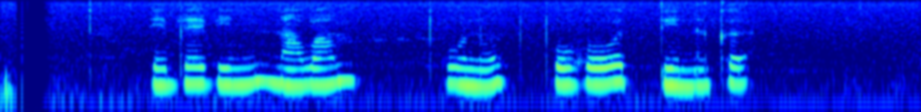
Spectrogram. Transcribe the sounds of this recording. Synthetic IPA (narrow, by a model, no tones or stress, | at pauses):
ebæʋinːaʋam | pʰunu | poɦoːd̪inəkə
